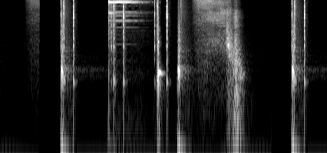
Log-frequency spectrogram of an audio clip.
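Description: Animated end-card sound effects: a short bell-like ding, several sharp clicks, and a whoosh that falls in pitch, repeating about every three seconds.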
